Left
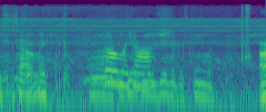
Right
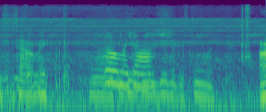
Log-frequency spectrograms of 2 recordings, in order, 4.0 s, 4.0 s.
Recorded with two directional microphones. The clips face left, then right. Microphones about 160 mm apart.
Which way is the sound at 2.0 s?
20° right (ahead or behind).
